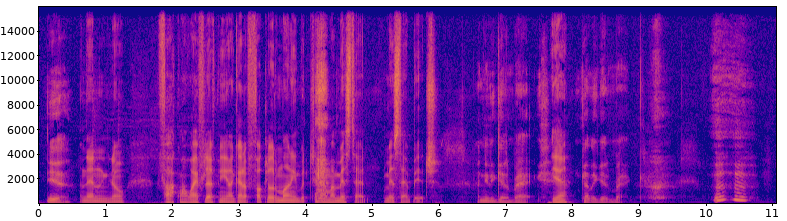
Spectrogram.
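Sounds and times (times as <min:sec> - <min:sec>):
speech: 0:00.1 - 0:06.0, 0:06.6 - 0:08.9, 0:10.1 - 0:10.7
man yawning: 0:10.1 - 0:10.8.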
